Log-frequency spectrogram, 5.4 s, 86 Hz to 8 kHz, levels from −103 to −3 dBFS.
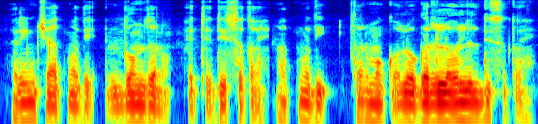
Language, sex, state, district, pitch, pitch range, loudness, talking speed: Marathi, male, Maharashtra, Pune, 90 Hz, 85-95 Hz, -19 LUFS, 180 wpm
